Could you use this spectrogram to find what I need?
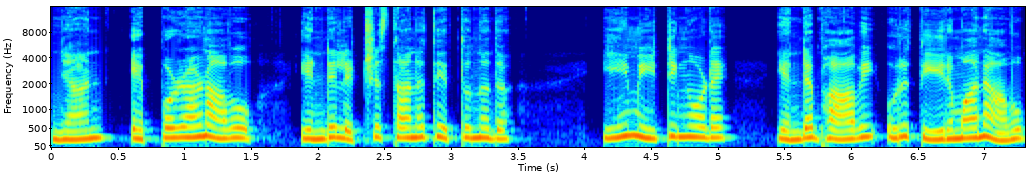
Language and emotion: Malayalam, fearful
